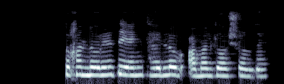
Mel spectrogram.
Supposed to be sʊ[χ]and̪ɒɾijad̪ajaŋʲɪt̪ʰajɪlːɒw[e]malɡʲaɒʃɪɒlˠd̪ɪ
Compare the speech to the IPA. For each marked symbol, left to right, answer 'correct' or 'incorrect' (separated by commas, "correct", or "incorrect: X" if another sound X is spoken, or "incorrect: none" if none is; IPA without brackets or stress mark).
correct, incorrect: a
